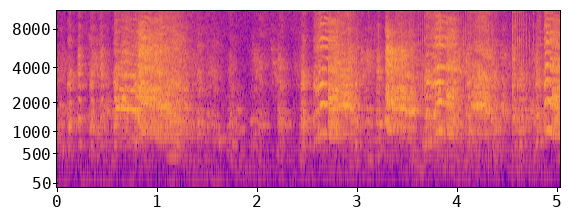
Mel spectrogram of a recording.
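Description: Red junglefowl giving harsh, broken clucking and crowing-like calls in bursts through the five seconds, loud and raspy over a hissy background.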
